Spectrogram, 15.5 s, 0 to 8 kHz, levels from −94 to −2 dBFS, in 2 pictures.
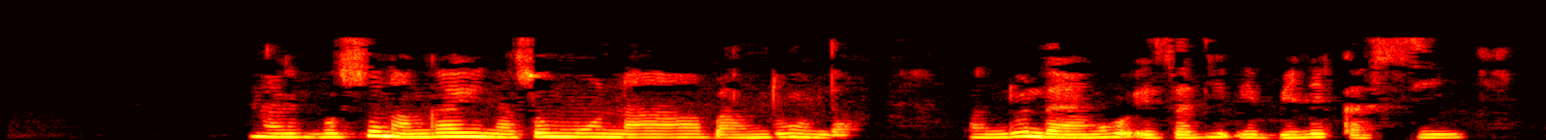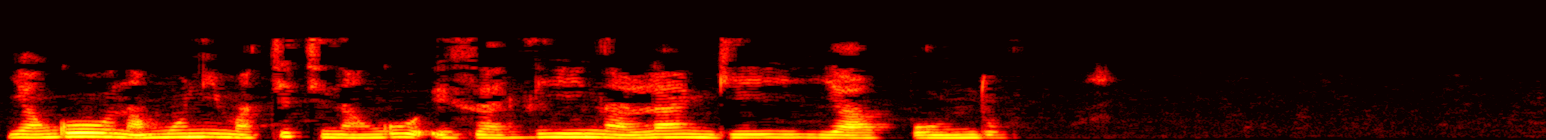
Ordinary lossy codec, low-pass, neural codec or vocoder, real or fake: MP3, 24 kbps; 7.2 kHz; none; real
